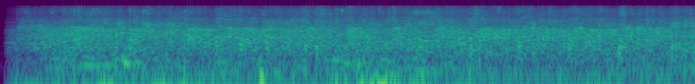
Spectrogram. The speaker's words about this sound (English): That sounded like polite applause.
